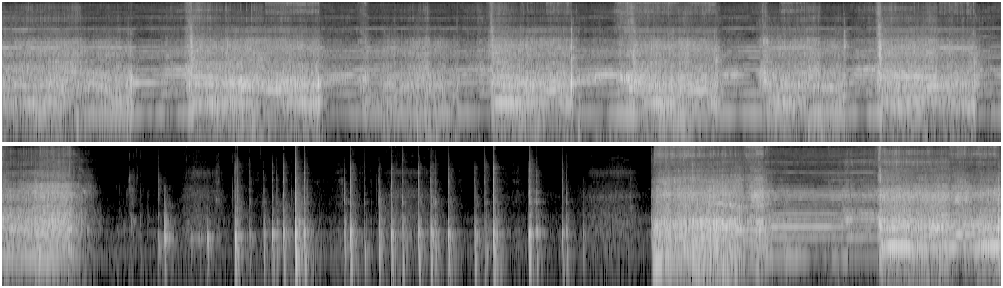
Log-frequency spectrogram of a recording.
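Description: A stick blender whirs steadily for a long stretch while emulsifying Greek yogurt and oil into mayonnaise, a loud buzzing motor that stops for a few seconds of quiet clinks and rustles, then starts again.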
